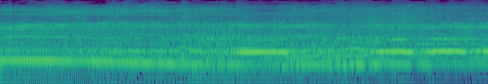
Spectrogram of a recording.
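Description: A woman's long, held crying-out voice during prayer, slowly falling in pitch, over live church band music in a large hall.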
